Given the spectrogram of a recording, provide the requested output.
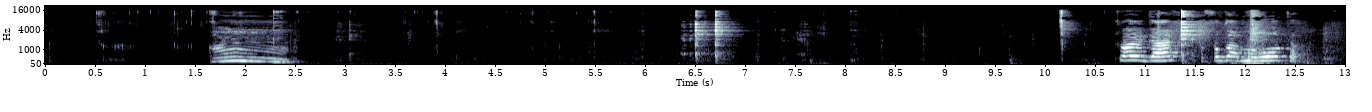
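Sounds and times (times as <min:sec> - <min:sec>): chewing fried chicken: 0:00.2 - 0:01.8, 0:02.6 - 0:06.4.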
